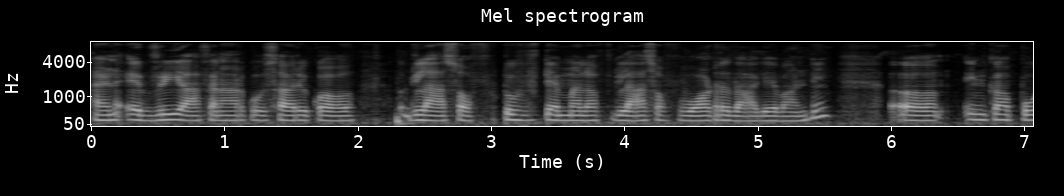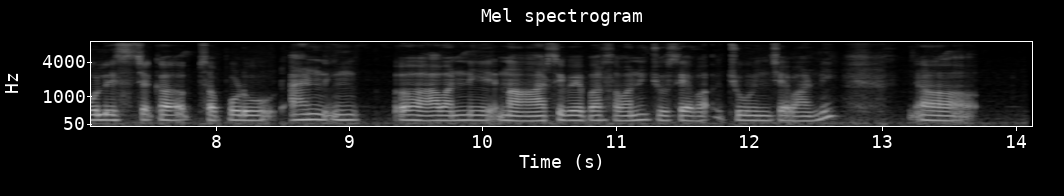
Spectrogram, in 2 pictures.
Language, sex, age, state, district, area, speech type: Telugu, male, 18-30, Telangana, Vikarabad, urban, spontaneous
